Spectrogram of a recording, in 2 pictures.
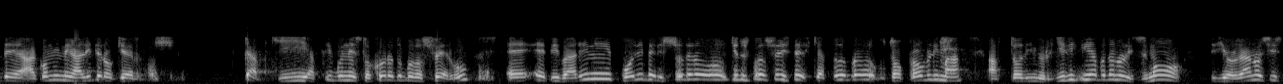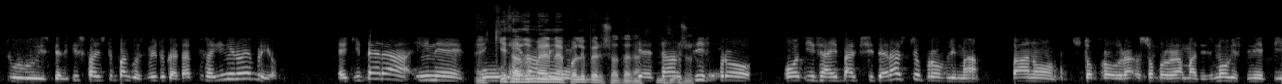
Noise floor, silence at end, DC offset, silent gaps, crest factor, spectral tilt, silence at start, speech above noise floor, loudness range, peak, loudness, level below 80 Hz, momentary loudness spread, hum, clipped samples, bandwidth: -68 dBFS; 0 s; under 0.1%; none; 20 dB; -6.5 dB/octave; 0.05 s; 43 dB; 5 LU; -6 dBFS; -25 LUFS; -56 dBFS; 6 LU; none; under 0.1%; 12.5 kHz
